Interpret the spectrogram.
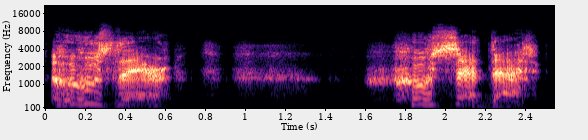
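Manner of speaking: high, alarmed call into the dark; jumpy, frightened shout; startled. Acted. Startled by hidden voice.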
